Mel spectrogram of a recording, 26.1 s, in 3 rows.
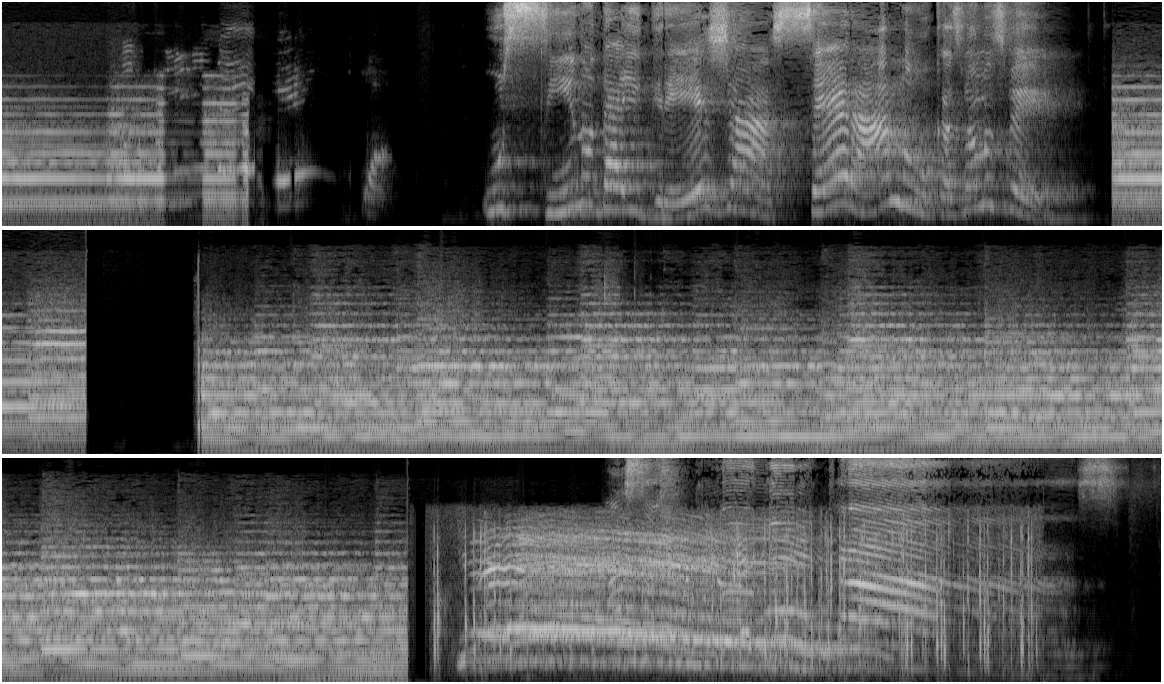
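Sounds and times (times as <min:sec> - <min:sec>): church bells pealing: 0:00.0 - 0:01.9, 0:08.4 - 0:09.4, 0:10.2 - 0:20.4.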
